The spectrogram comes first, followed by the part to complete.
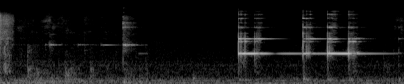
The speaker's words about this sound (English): And then we'll be taking all of our ingredients and chilling and diluting them by stirring over ice, which I'm going to do now.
